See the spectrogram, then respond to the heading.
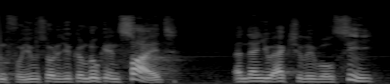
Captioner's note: none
